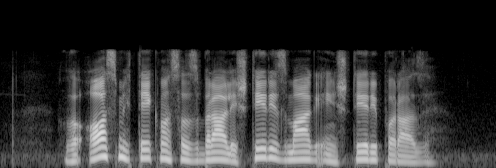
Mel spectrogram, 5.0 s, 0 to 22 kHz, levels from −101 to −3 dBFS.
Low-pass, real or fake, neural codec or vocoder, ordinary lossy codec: 7.2 kHz; real; none; AAC, 64 kbps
